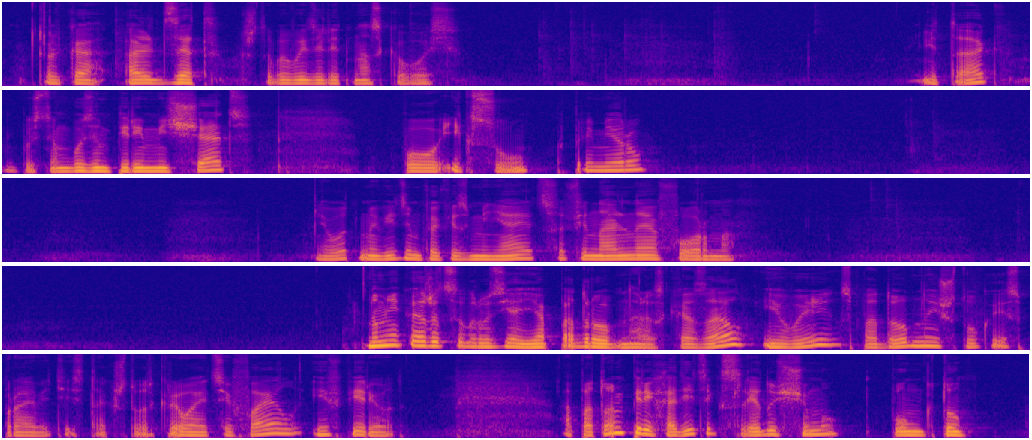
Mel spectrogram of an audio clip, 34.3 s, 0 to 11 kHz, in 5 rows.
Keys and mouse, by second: 1.7-2.8 drag, 3.0 alt+middle click, 4.0 ctrl+alt+middle click, 4.4 click, 5.1 alt+middle click, 5.3 ctrl+alt+middle click, 5.5 alt+middle click, 6.8 middle click, 19.5-20.8 drag, 20.8 middle click, 21.1 Tab, 21.5 alt+middle click, 21.8 alt+middle click, 22.0 click, 22.2 middle click, 22.3-23.1 middle drag, 24.9-25.3 middle drag, 25.5-26.2 alt+middle drag, 26.5-27.0 ctrl+alt+middle drag, 27.3-27.9 middle drag.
